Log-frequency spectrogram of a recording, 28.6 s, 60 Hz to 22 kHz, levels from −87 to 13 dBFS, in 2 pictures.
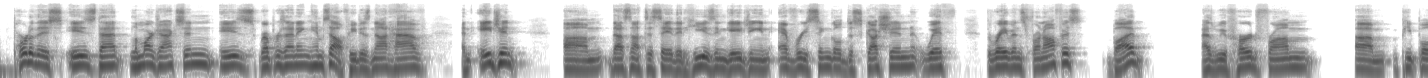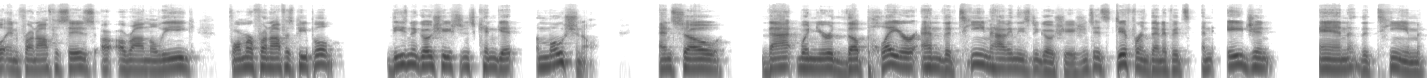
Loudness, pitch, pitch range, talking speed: -25 LUFS, 135 Hz, 125-150 Hz, 165 wpm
